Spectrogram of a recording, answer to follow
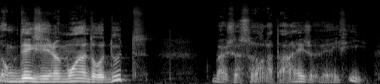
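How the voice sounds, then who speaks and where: The speaker is a man. His voice has vocal fry. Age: 60s. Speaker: retired French teacher, diabetes patient. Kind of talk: patient testimony. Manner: hesitant, many fillers.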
